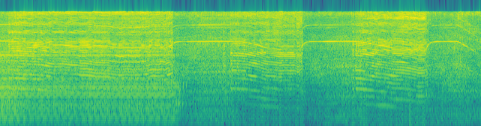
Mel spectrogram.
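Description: An angle grinder whines loudly as it cuts through metal.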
